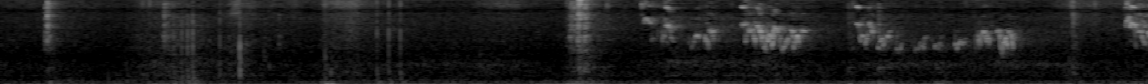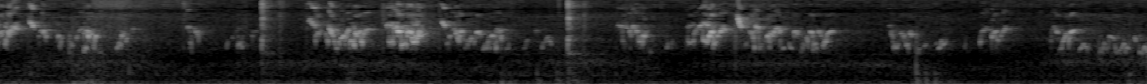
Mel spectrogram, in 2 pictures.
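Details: A mischievous pet budgerigar chatters indoors in rapid, scratchy warbles and chirps, with a low indoor rumble beneath; Budgerigar.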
